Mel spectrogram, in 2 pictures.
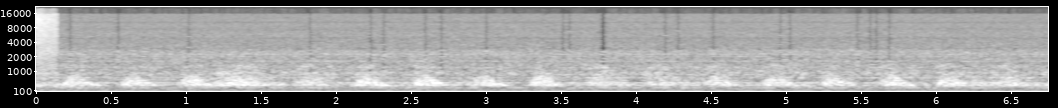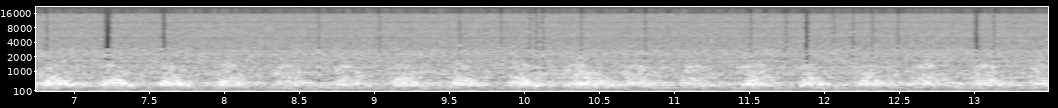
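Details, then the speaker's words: Fetal heartbeat on a home fetal Doppler, used by a pregnant woman after heavy first-trimester bleeding: rapid, regular whooshing pulses about 150 per minute over a steady hum. "Since I'd had so much bleeding during the first trimester and was so worried all the time, being able to listen to the baby's heartbeat every few days just really helped put me at ease."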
